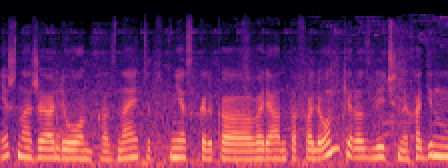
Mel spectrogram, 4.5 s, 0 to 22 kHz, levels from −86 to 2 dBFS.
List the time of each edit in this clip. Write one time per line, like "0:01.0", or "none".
none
